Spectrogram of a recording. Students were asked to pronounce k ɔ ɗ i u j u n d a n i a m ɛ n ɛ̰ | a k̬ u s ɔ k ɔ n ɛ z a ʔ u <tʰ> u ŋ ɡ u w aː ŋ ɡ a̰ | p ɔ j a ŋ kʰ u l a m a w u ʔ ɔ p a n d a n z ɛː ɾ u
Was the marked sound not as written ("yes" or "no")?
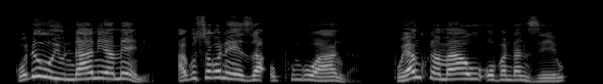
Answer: yes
